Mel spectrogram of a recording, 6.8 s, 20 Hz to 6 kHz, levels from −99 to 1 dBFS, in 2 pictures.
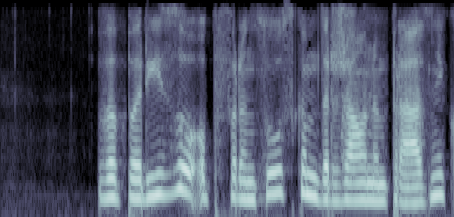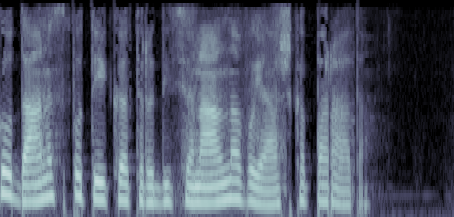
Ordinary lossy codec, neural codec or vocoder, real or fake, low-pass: AAC, 24 kbps; none; real; 5.4 kHz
